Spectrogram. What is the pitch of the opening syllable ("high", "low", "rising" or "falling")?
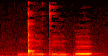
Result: low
